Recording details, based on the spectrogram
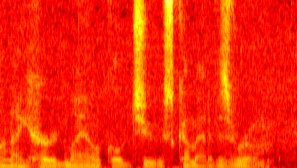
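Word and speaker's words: Juise: My great uncle Juice, spelled with a ju u I s e but pronounced like juice also lived there and he was really old about 80 probably.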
